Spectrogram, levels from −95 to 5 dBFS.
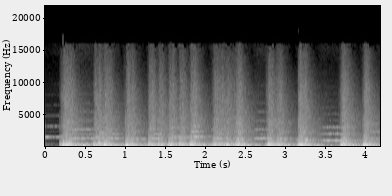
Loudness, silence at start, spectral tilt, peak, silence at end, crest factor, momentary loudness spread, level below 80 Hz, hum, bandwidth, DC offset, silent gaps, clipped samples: -19 LUFS; 0 s; -6 dB/octave; -4 dBFS; 0 s; 16 dB; 3 LU; -50 dBFS; none; 15.5 kHz; under 0.1%; none; under 0.1%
